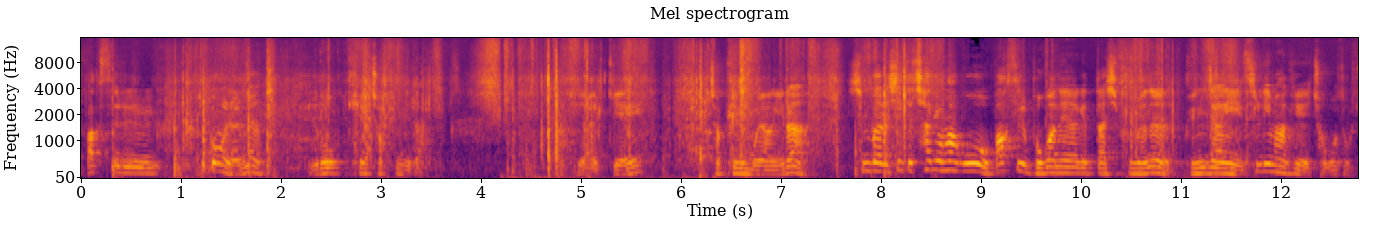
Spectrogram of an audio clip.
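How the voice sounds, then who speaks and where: A man calmly walking through a sneaker review, explaining details as he handles the box and shoes, softening his opinions as he goes. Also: fairly high pitch, normal speed, background noise. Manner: calm, explanatory, hedging opinions; handling items while describing them. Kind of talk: product review vlog.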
